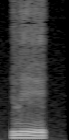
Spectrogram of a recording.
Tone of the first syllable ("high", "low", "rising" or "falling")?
low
